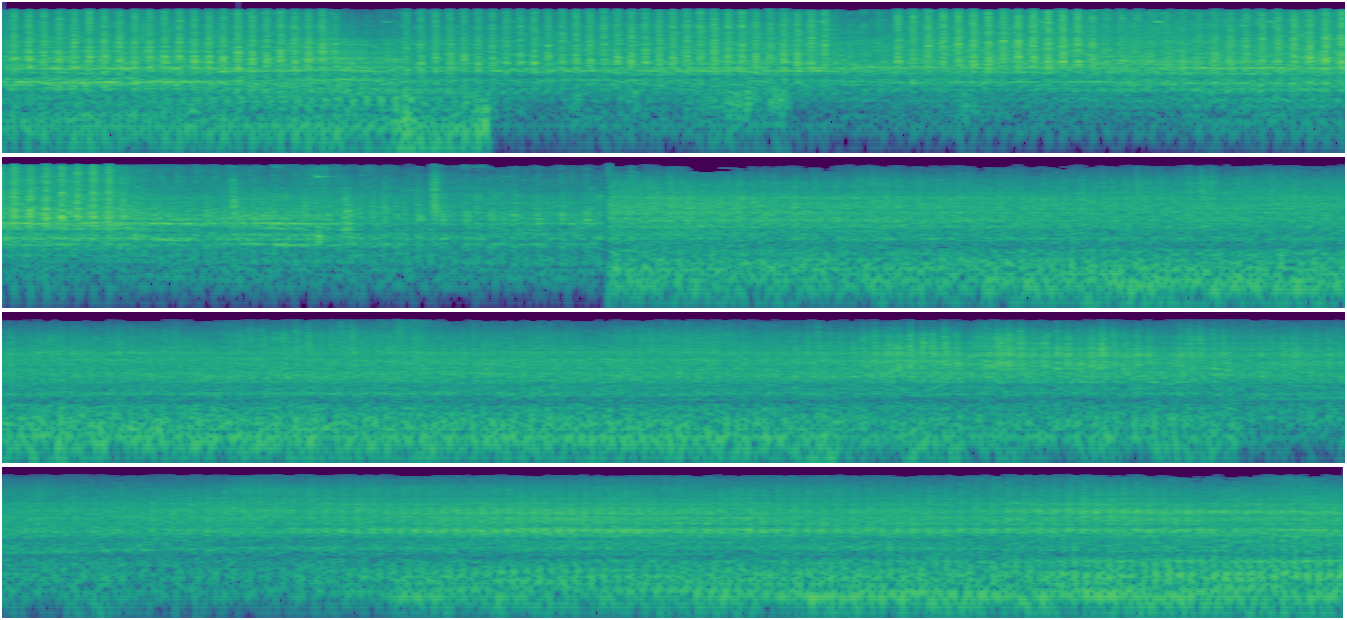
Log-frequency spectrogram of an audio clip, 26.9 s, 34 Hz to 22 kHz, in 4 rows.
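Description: Single-cylinder diesel engine of a Kubota RT120 two-wheel tractor chugging under load as it pulls a trailer of rice sacks. The engine note runs on steadily, with its low end dropping away for several seconds about two seconds in before coming back.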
